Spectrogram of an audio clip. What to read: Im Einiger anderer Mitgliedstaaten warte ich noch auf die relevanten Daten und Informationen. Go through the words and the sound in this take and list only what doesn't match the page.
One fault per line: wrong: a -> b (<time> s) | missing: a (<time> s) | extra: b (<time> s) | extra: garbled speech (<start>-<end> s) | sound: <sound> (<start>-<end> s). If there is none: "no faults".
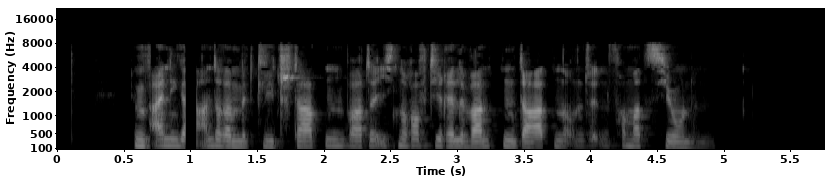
sound: dropout (1.0-1.0 s)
